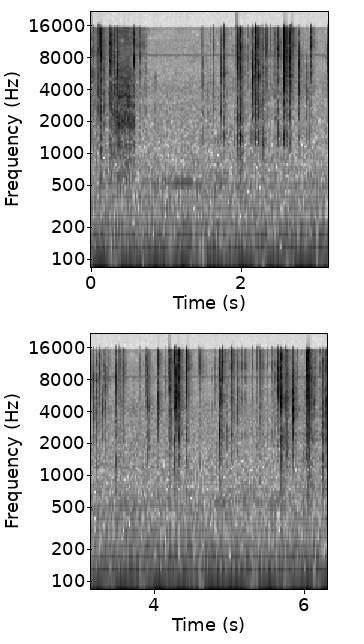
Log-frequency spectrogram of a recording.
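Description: A small printed cardboard sardine box, likely with a tin inside, is handled and tapped with long nails. Sharp, bright crinkling clicks and taps come in irregular bursts over a steady low hum.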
